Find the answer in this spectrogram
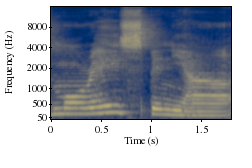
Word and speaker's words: Morae Spinae: that one uh well it was moire's spinya i think is the pronunciation i think i had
